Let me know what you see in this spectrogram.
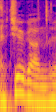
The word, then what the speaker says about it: Djurgården: Djurgården, I think that's pronounced. – Yeah, Djurgården, yeah.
